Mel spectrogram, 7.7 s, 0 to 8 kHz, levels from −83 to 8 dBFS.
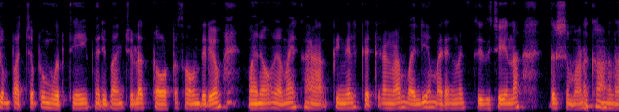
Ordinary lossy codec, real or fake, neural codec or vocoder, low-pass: none; fake; codec, 16 kHz, 2 kbps, FunCodec, trained on LibriTTS, 25 frames a second; none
